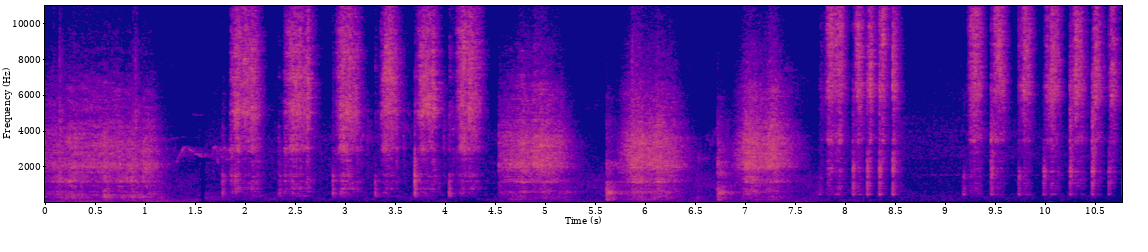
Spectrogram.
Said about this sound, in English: These smaller scrapers work well for scraping the detailed areas.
